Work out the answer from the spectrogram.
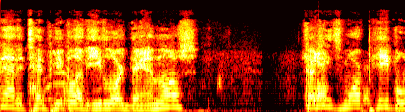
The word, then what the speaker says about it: Ehlers-Danlos: Ehlers-Danlos. How many people in the world have that? Can't be many. About 9 out of 10 people. 9 out of 10 people have Ehlers-Danlos?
